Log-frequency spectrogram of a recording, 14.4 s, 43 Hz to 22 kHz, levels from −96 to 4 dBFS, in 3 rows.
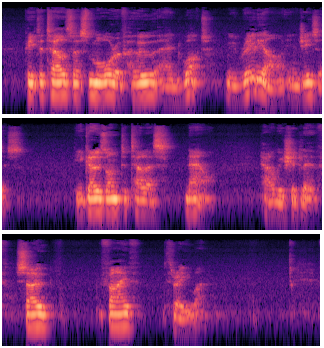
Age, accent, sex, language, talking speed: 50-69, British, male, English, 110 wpm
